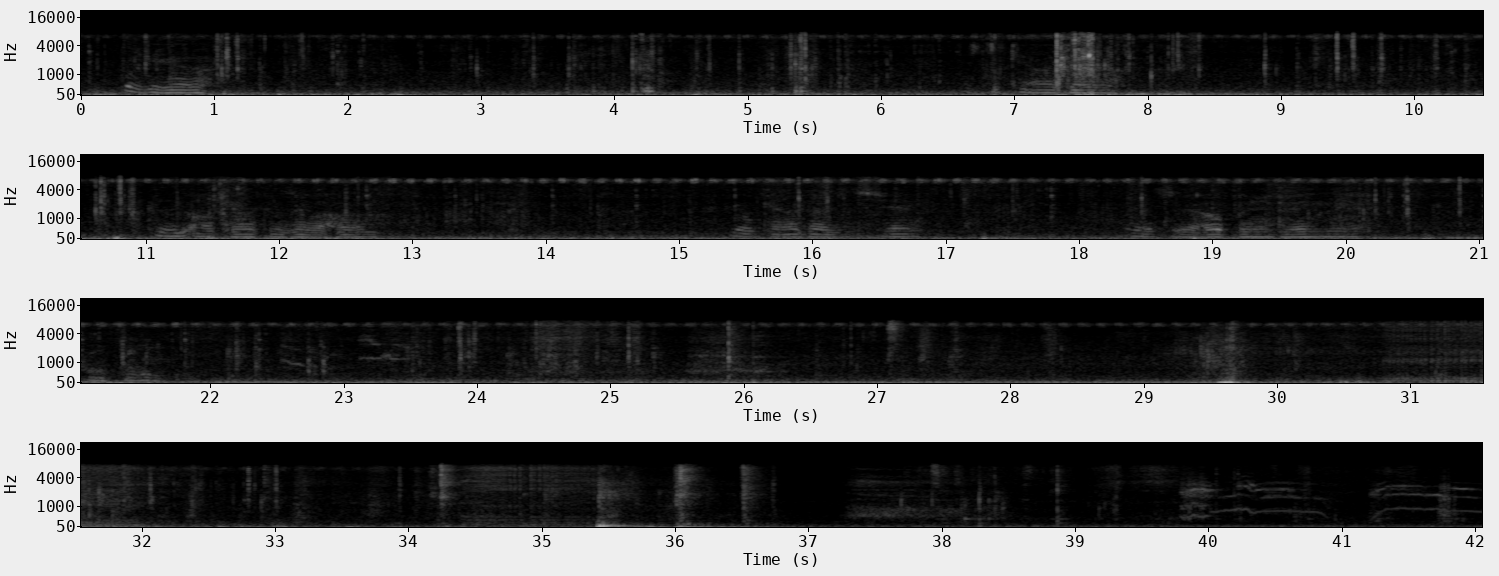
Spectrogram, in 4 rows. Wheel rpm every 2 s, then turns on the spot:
0, 0, 0, 0, 0, 0, 0, 0, 0, 0, 0, 0, 0, 0, 0, 0, 0, 0, 0, 0, 0.
none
